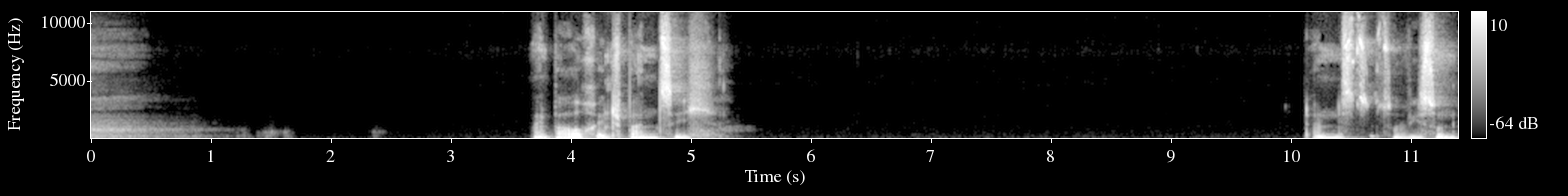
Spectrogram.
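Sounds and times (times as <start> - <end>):
deep audible exhale: 0.0 - 1.1
soft short breath: 0.0 - 1.1
speech: 3.8 - 5.3, 10.2 - 11.3.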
